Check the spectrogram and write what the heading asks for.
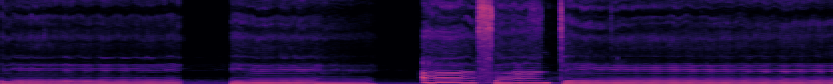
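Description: A solo vocal line played back from a mixing session: three long held sung notes, flat in pitch with small steps between them, the vocal pitch-corrected with Auto-Tune.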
